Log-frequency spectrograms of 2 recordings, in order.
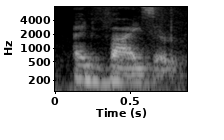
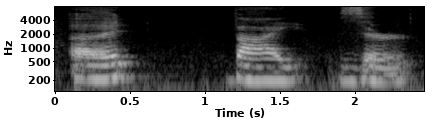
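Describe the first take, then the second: First: Said in the usual way. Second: ADVISOR very slow, ud, vi, zer, with gaps; chopped into syllables. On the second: Shown as a demonstration. Teacher counting syllables for the class, chopped apart. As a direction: break ADVISOR into three separate syllables. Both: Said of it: "Chop it out. Here we go".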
